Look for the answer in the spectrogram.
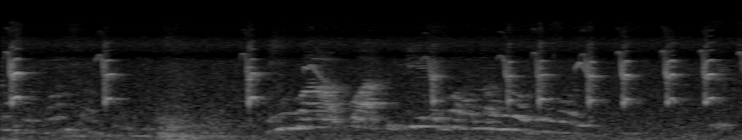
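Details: Young grey francolin peeps, a few short sharp notes at the start, then a patch of softer mixed sounds, ending in a quick series of about seven bright, clipped peeps.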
